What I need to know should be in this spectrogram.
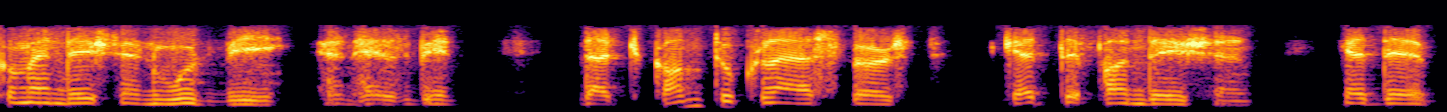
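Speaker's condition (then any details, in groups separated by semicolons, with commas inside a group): Parkinson's disease; now 84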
